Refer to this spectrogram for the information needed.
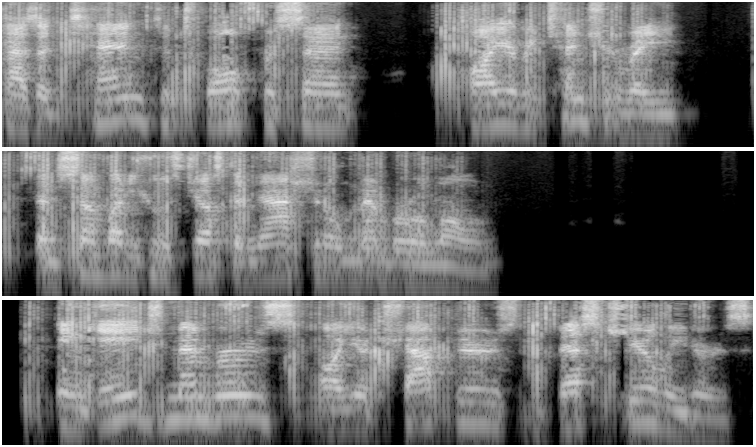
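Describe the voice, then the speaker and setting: A plain, everyday voice from a man with a fairly high pitch, an American accent, a moderate pace and lively intonation. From New Jersey. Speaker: membership services manager. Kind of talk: presentation on a conference call.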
